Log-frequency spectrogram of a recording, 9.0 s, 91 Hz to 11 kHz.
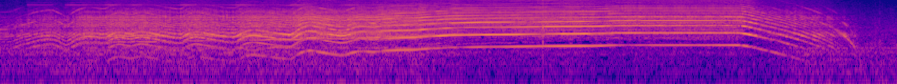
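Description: A rebuilt Leopard 4082 2000KV brushless motor whines up in pitch, wavering as it revs, then holds a steady high scream before winding down sharply at the end, loud and close with no talking.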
